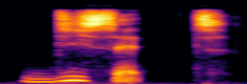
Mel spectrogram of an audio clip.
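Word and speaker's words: dix-sept: it's clear but then for the pronunciation deset okay so you don't insist on the des set det okay then so you will make this little link between the two the leaz Okay.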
